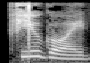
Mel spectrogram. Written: phugoid

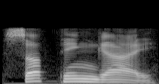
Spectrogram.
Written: Szepingkai

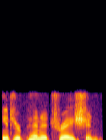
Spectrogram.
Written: interpenetration

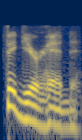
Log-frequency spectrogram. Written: figurehead

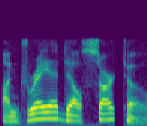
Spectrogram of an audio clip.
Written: Andrea del Sarto

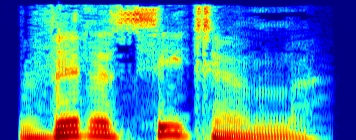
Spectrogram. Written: viticetum

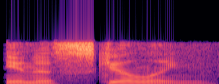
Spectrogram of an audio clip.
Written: Inniskilling

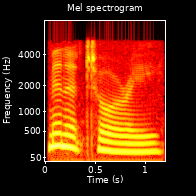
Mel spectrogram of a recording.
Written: minatory

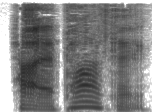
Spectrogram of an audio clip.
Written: hypothec

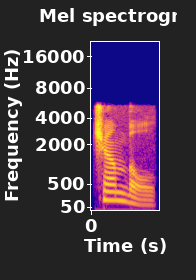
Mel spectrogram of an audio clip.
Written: Chambal

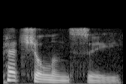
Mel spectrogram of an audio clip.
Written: petulancy

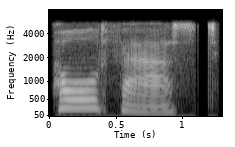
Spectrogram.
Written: holdfast

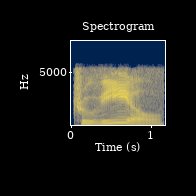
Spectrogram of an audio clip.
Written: Trouville

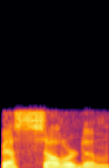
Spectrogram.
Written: best-sellerdom

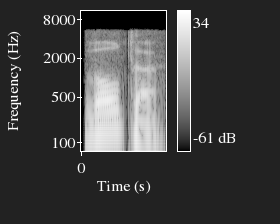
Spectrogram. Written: Upper Volta

